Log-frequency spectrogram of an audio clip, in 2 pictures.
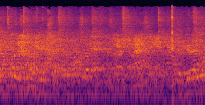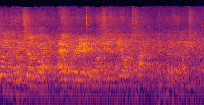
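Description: Indistinct chatter of several voices echoing in a large hall, with scattered light clicks and knocks.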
